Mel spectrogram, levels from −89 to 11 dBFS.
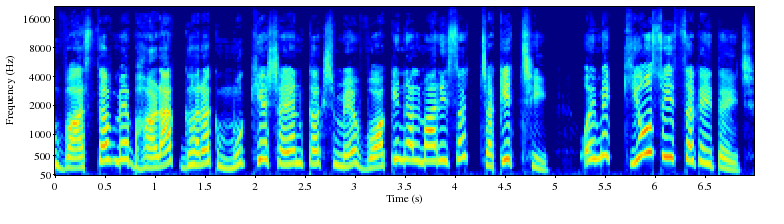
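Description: No technical faults can be heard anywhere in the speech.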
